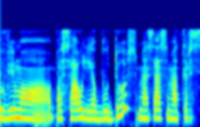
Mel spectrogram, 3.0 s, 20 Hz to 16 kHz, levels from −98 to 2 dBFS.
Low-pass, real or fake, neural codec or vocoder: 7.2 kHz; fake; codec, 16 kHz, 16 kbps, FunCodec, trained on Chinese and English, 50 frames a second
